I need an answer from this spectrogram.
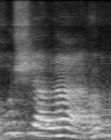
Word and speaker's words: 호산나: 여기 호산나는 히브리어로 호시아나라고 발음합니다.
